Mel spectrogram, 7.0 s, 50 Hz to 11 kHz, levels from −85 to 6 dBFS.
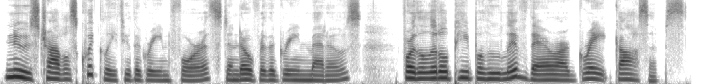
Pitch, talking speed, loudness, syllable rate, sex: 180 Hz, 190 wpm, -20 LUFS, 5.0 syllables/s, female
